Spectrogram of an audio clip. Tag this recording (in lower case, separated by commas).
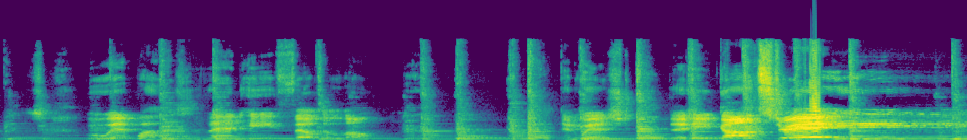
guitar, plucked string instrument, acoustic guitar, music, musical instrument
